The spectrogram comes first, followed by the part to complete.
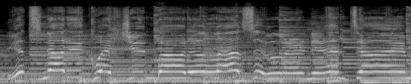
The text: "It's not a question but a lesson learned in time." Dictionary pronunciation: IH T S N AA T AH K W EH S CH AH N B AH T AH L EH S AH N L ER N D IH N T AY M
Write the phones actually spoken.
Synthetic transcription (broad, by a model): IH T S N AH T AH K W EH S CH AH N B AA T AH L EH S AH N L ER N IH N T AY M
